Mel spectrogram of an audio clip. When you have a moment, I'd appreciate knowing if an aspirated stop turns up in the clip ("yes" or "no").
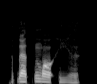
no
